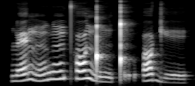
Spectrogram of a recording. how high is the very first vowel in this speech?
low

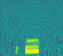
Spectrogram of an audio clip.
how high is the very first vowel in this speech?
mid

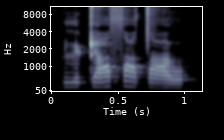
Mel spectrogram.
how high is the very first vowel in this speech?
high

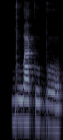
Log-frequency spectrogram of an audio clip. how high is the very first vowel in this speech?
high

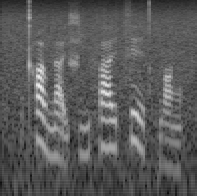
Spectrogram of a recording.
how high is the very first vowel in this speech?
low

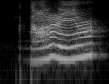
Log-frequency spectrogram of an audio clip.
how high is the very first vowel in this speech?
low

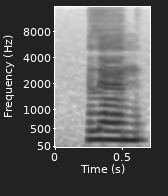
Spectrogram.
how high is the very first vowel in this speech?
low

